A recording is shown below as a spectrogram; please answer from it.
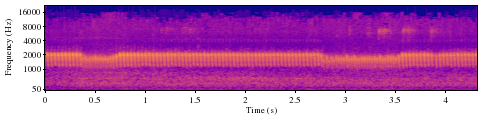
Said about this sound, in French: Et donc, c'est un chant d'oiseau extrêmement rare. De quel oiseau Il s'appelle l'engoulevent parce qu'il se nourrit en vol.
